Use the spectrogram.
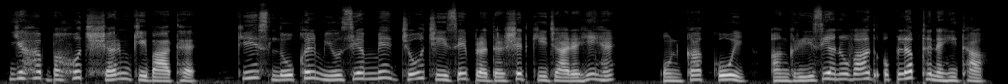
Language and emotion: Hindi, sad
